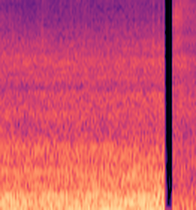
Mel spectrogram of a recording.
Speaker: fan came on no problem it's loud but it's old and it's getting replaced soon it's working that's really the main concern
